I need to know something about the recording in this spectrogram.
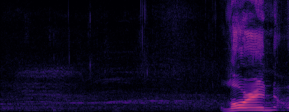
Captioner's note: audience cheers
